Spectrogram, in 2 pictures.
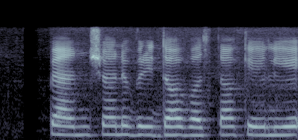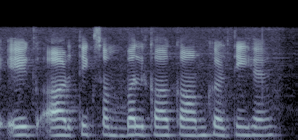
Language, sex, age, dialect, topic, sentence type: Hindi, female, 51-55, Hindustani Malvi Khadi Boli, banking, statement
